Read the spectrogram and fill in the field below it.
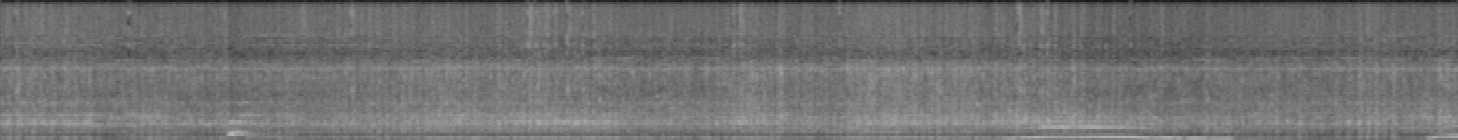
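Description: Mixer beaters rattle against a bowl.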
